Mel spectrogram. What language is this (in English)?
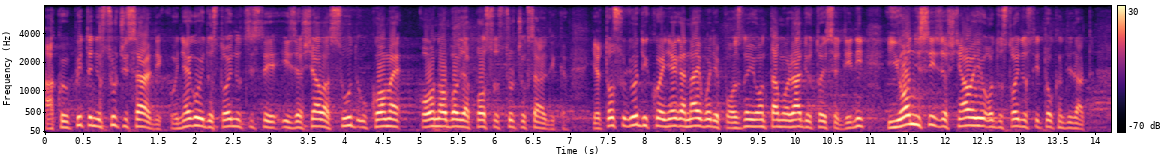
Serbian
